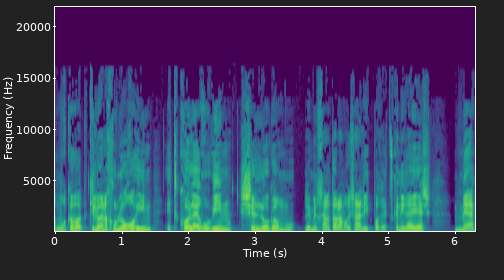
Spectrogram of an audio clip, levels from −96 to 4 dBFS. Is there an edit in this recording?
no; 0 cuts

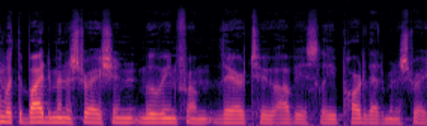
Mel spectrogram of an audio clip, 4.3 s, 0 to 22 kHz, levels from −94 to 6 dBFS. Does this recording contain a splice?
no; 0 cuts

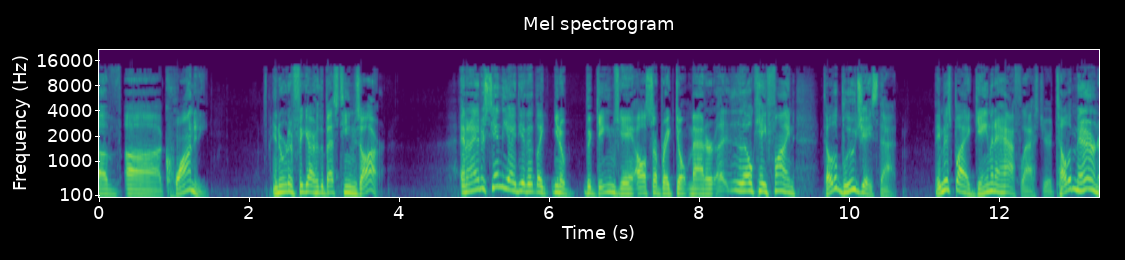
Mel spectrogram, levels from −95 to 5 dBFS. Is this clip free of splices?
no; 1 cut; at 6.9 s

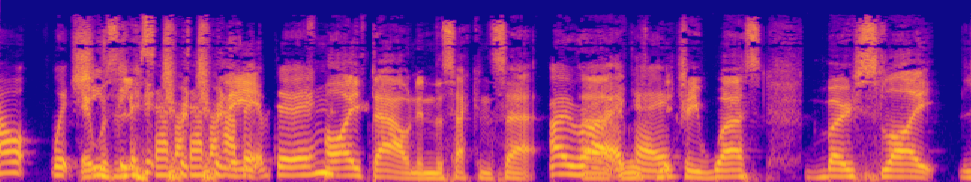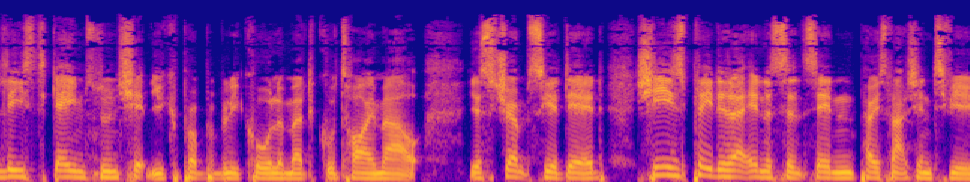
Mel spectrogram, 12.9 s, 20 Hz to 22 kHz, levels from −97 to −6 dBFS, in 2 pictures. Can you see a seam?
yes; 5 cuts; at 1.2 s, 2.5 s, 5.3 s, 6.3 s, 7.4 s

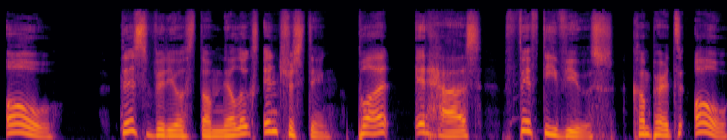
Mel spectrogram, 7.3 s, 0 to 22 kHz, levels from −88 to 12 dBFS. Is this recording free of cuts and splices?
no; 2 cuts; at 3.4 s, 6.2 s

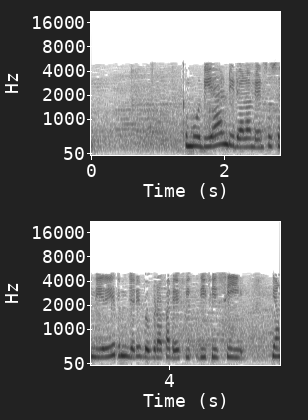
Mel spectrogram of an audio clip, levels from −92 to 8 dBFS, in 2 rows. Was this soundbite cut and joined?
yes; 1 cut; at 3.2 s

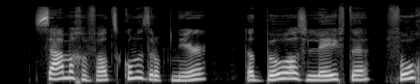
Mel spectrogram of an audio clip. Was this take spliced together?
no; 0 cuts

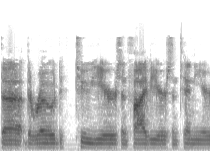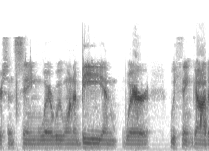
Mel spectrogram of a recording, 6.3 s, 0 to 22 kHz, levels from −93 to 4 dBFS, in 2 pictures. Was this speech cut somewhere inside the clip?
no; 0 cuts

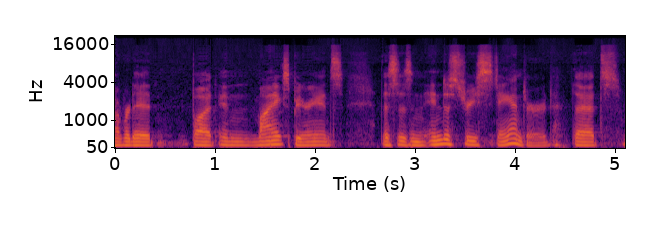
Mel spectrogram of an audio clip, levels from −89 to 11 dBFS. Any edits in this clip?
no; 0 cuts

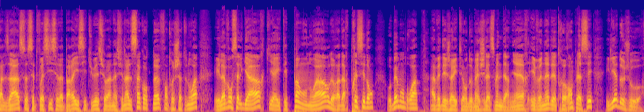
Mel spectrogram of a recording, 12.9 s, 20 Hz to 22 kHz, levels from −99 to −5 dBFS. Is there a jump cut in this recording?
no; 0 cuts

